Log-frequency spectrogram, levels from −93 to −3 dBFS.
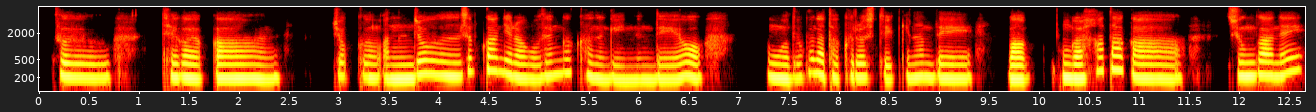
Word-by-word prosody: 그 205 -2 0 0.5
제가 210 -2 +2
약간 200 0 +2 0.5
쪼끔 210 -2 -4
안 195 0 +3
좋은 230 -1 +2
습관이라고 240 -7 0
생각하는 220 -3 -3
게 190 -1 -2
있는데요. 185 +3 0 0.6
뭐 205 -4 +2
누구나 235 +5 -1
다 210 -1 -3
그럴 205 0 -1
수도 205 -2 -6
있긴 200 +2 -4
한데 200 -1 0 0.3
막 190 -1 +4 0.3
뭔가 200 -2 +5
하다가 200 -7 0 0.4
중간에 225 +6 +2
205 Hz, 220 characters per minute, -23 LUFS, 195-220 Hz, 0.6 s, 뭔가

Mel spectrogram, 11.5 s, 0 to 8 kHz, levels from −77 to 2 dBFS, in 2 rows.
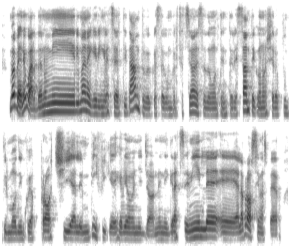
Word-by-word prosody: Va 265 - +8
bene 275 - +6
guarda 130 - +4
non 155 +2 0
mi 175 0 +5
rimane 180 -1 +2
che 140 - -2
ringraziarti 135 +1 -3
tanto 205 - +1
per 120 - -6
questa 125 +1 -7
conversazione, 130 +7 -4
è - - -2
stato 125 -3 -7
molto 120 +1 -7
interessante 135 - 0
conoscere 125 0 -4
appunto 125 +1 -11
il - - -9
modo 120 0 -4
in 120 - -5
cui 120 - -8
approcci 135 +2 +1
alle 120 -1 0
notifiche, 125 - -6
che 120 - -4
abbiamo 115 -1 -2
ogni 115 -1 -6
giorno, 105 +2 -6
indi 115 -1 -7
grazie 125 +4 -3
mille 150 +1 +3
e 115 -1 0
alla 115 - +2
prossima - - +1
spero. - - -6
130 Hz, 190 wpm, -24 LUFS, 120-155 Hz, -, Va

